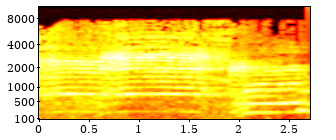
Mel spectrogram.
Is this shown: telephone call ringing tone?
no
